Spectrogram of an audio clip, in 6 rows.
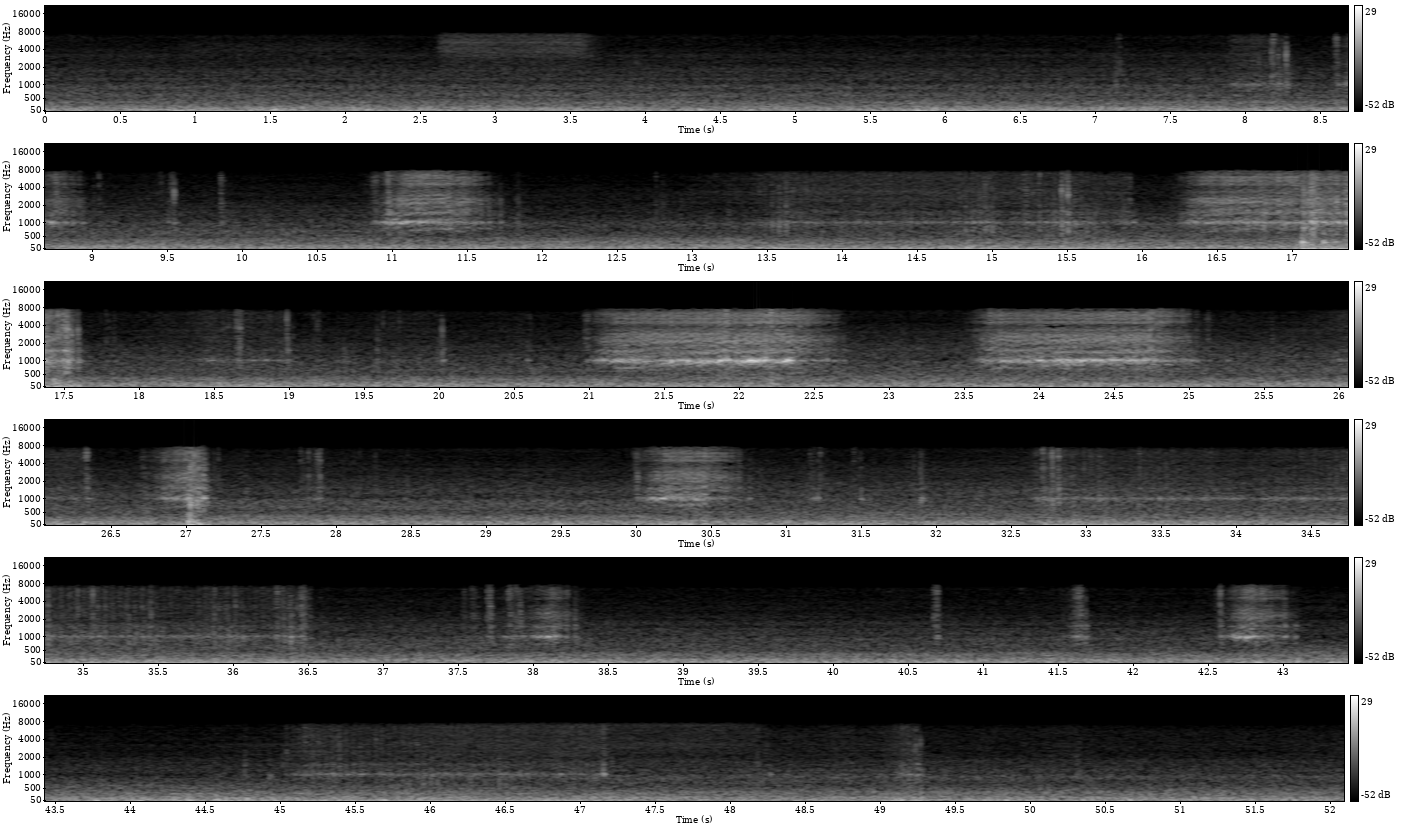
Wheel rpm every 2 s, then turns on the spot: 0, 0, 0, 0, 10, 30, 10, 20, 50, 10, 50, 40, 40, 10, 0, 20, 10, 20, 10, 0, 0, 10, 10, 10, 10, 0.
14-16 24-26 32-36 44-50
